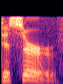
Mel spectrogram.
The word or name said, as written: disserve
